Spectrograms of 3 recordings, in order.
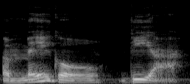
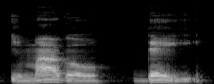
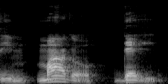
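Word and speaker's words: imago Dei: So, one thing we learn is a mega a mega dia. I might have jacked that up, but it is imago day.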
